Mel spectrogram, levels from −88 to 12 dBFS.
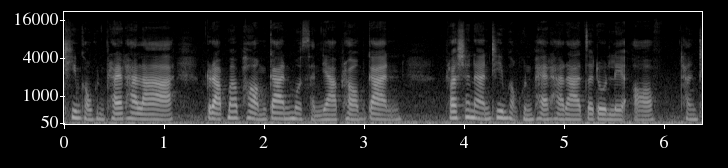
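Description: No technical faults can be heard anywhere in the recording.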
